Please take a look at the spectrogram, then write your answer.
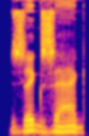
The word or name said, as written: zigzag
